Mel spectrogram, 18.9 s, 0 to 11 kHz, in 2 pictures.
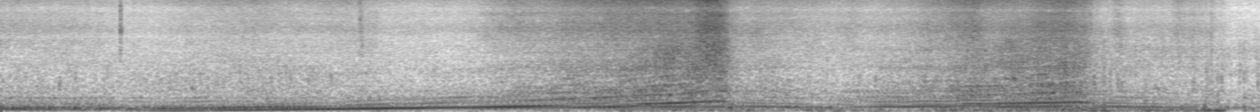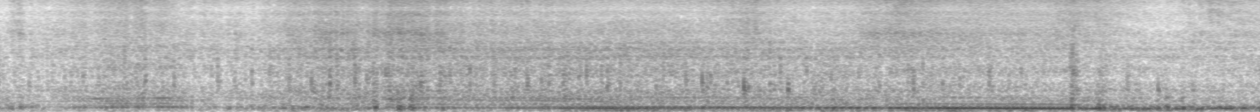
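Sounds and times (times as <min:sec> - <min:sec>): car engine revving: 0:00.0 - 0:18.9
exhaust drone: 0:00.0 - 0:18.9.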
